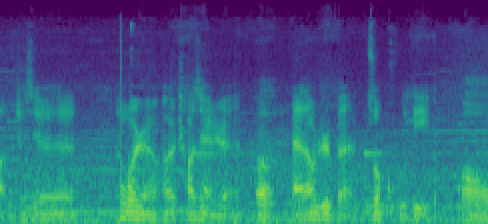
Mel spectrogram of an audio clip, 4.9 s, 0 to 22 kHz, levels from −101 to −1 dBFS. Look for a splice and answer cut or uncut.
cut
